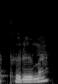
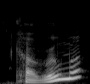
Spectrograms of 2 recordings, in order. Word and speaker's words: 車: あなた And this word meaning car, kuruma. 車 Karuma, as the foreigner says. 車 Kuruma. Incidentally, notice that in English,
